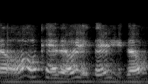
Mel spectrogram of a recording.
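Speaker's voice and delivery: high, sing-song "oh okay" with a knowing lift; mock knowing reply. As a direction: play it like you saw it coming all along.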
